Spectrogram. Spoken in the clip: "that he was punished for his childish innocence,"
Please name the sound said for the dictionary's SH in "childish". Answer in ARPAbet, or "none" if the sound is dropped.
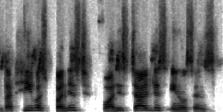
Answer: S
